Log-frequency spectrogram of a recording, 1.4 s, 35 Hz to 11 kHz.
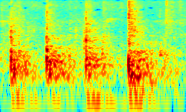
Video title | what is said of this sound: VR360 Western Heights Fort DOVER With Ian from IKS Exploration | it sounds hollow. Doesn't it? It's concrete, isn't it?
